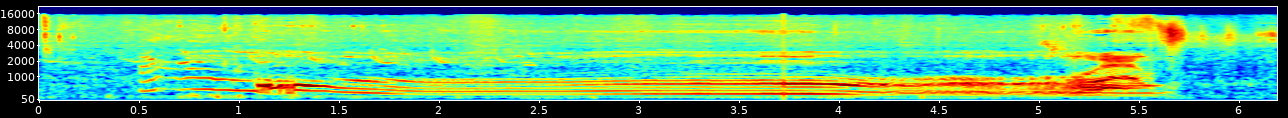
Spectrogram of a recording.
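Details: Domestic dog howling indoors: one long sustained howl lasting about five seconds, steady mid-pitched tone with rich harmonics, starting with a short rise and ending in a brief upward yelp; quiet room, a person speaks afterwards.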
